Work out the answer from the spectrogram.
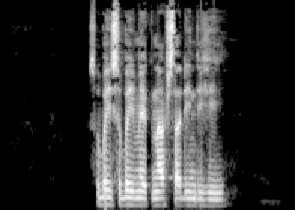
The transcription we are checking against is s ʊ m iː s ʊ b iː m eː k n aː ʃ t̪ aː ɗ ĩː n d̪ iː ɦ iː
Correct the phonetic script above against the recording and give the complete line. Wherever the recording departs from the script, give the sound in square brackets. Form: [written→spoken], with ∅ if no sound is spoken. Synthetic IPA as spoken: s ʊ [m→b] iː s ʊ b iː m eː k n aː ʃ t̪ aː ɗ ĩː n d̪ iː ɦ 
